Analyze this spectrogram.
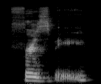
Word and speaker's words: Frisby: to name my son Frisbee?" Yes. Okay. And then they go on to say, it's pronounced frisbee like the sport.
